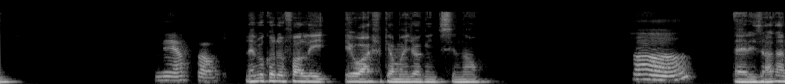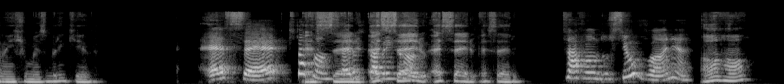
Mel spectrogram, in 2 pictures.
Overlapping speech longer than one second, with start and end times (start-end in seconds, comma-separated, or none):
10.8-12.2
